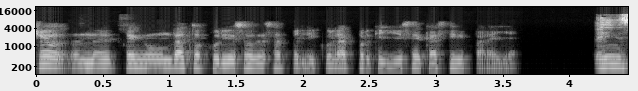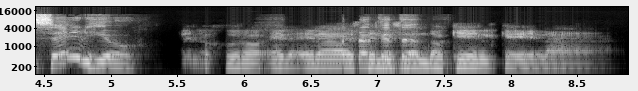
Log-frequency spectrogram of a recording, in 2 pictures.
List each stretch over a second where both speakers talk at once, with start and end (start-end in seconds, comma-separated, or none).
none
